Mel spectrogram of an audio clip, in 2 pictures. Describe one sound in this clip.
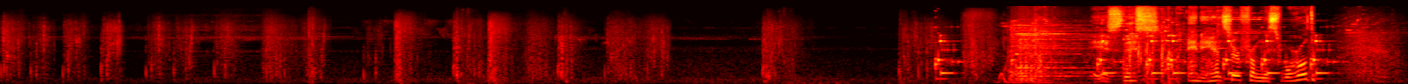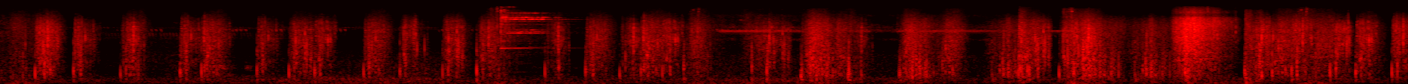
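Footsteps tap quickly on wooden boards.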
